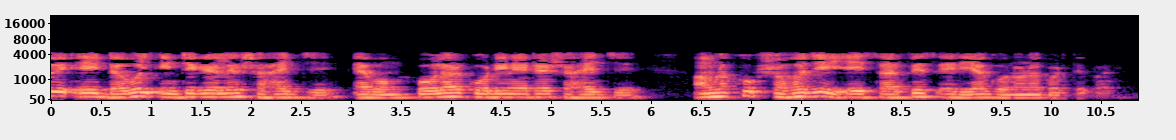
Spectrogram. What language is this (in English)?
Bangla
